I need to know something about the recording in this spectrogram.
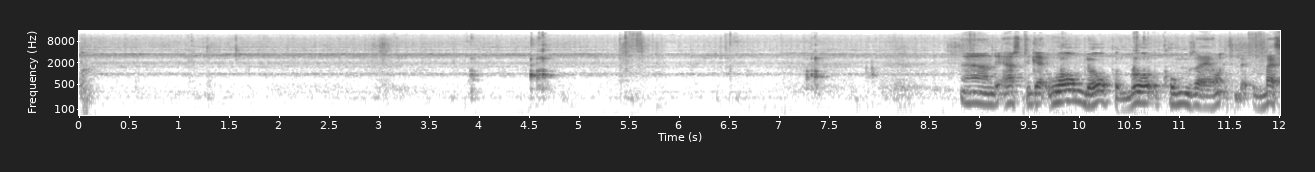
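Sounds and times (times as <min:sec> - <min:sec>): steam hissing: 0:00.0 - 0:12.0
water sputtering spits: 0:05.3 - 0:12.0.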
